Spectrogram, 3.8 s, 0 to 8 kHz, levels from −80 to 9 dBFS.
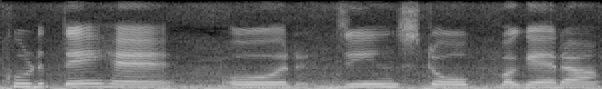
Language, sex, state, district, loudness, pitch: Hindi, female, Haryana, Charkhi Dadri, -13 LUFS, 215 Hz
